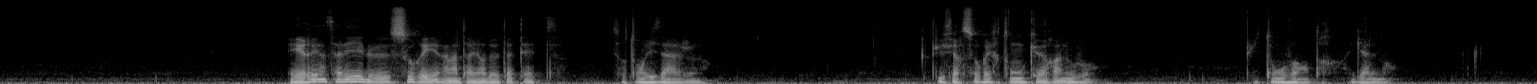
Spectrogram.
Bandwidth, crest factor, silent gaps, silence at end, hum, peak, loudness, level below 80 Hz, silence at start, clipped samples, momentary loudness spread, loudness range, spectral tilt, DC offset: 15.5 kHz; 16 dB; none; 0.1 s; none; -14 dBFS; -28 LUFS; -42 dBFS; 0 s; under 0.1%; 26 LU; 7 LU; -6.5 dB/octave; under 0.1%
